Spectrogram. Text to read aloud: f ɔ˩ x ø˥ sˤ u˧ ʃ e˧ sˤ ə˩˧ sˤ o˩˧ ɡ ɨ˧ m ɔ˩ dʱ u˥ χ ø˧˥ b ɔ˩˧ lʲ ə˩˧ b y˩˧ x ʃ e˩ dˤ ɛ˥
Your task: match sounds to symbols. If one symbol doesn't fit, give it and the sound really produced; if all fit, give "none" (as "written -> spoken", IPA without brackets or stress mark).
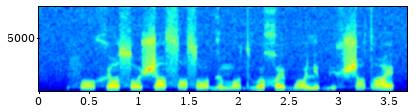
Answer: ɨ˧ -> ə˧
